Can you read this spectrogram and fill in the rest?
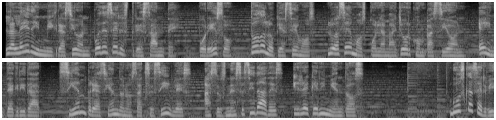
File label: IVR Spanish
